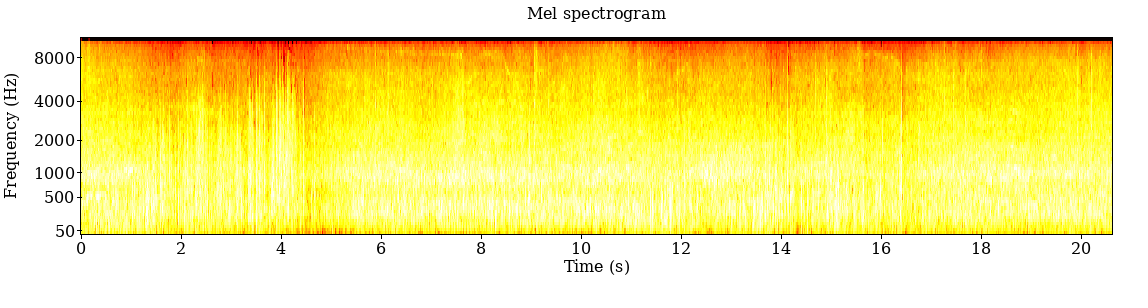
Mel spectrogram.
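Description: A motorcycle engine hums as it passes.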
